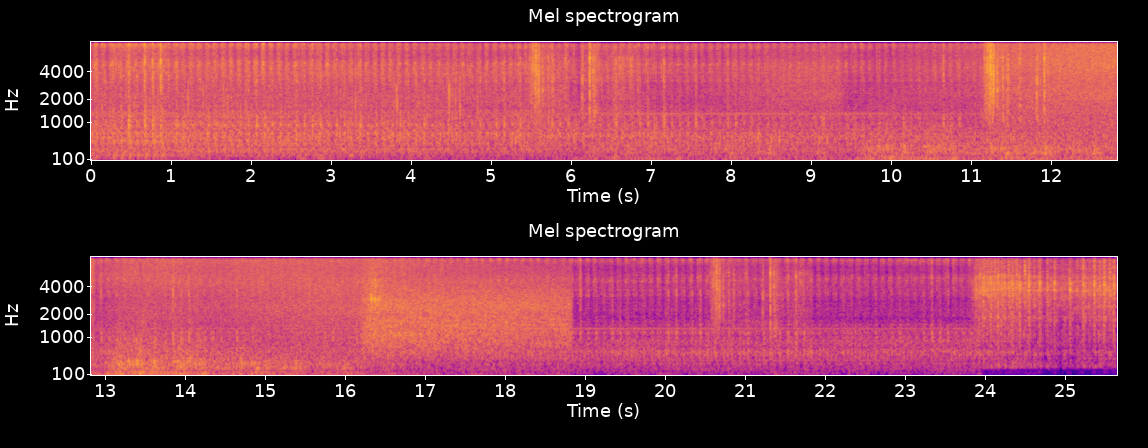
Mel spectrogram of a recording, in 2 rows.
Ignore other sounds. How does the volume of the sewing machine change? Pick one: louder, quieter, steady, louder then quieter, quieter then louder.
quieter.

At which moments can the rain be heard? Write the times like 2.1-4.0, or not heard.
0.0-18.9.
